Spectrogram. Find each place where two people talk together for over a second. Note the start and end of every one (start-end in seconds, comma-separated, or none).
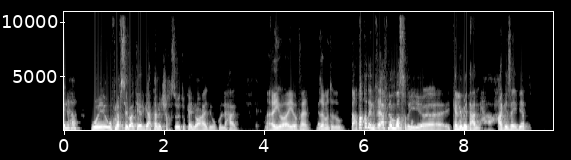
none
